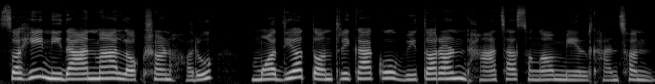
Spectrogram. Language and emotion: Nepali, neutral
